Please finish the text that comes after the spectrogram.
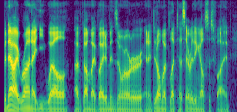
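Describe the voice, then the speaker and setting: A man with a deep voice, an esports commentator candidly reviewing his own work in a rambling, self-critical way. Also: little pitch movement, quick pace, creaky, fairly bright tone, clean tone, dry recording, clean studio sound. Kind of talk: reflective talk reviewing his own casting.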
